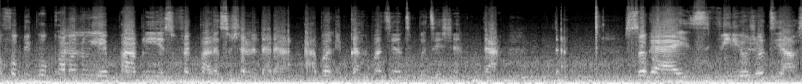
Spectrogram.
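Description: A woman talking over the steady, loud low rumble of a moving car heard from inside the cabin.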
